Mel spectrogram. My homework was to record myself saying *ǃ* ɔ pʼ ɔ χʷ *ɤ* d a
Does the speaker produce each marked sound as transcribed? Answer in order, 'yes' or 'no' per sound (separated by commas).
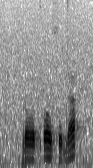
no, yes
